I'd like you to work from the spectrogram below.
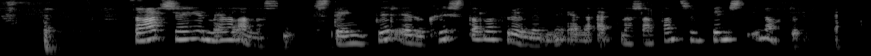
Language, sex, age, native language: Icelandic, female, 21, Icelandic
